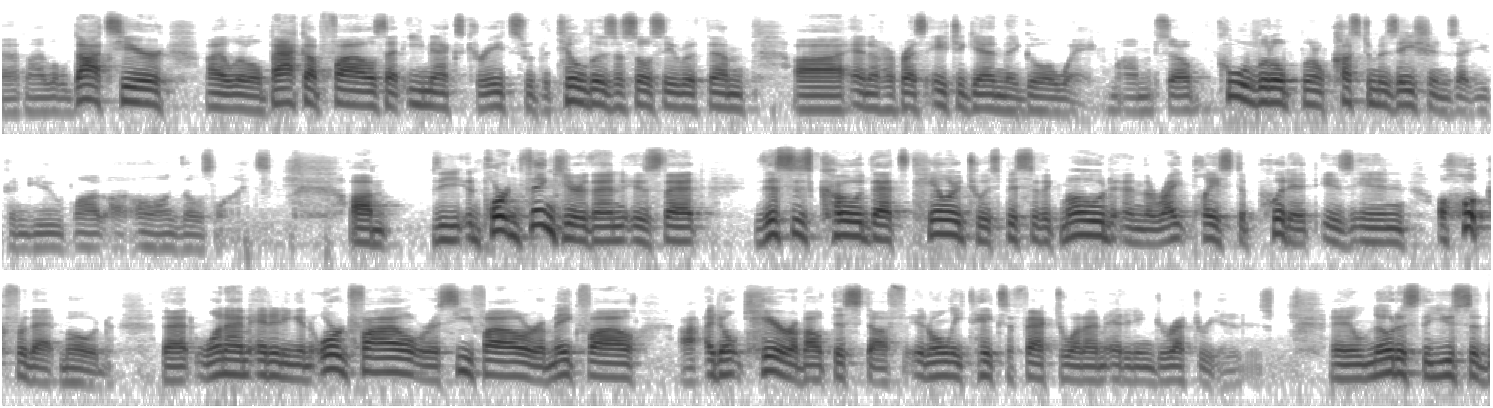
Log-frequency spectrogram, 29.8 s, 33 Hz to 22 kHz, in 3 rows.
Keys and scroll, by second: 1.0 ctrl+n, 1.5 ctrl+n, 1.6 ctrl+n, 1.8 ctrl+n, 2.1 ctrl+e, 3.1 ctrl+b, 3.5 ctrl+f, 12.7 super+j.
